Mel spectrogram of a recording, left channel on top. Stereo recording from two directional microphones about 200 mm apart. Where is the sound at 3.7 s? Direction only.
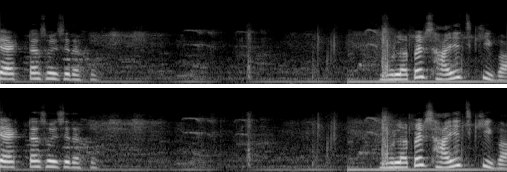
5° right (ahead or behind).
